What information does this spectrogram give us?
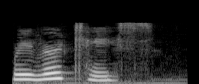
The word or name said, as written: revertase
